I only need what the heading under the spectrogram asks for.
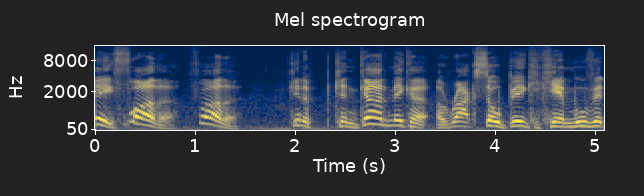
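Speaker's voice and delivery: put-on laid-on New York accent, very high, slow, drawn out. Quoting a comedian's bit about asking a priest: George Carlin New York voice. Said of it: "in that real, like, New York voice".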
